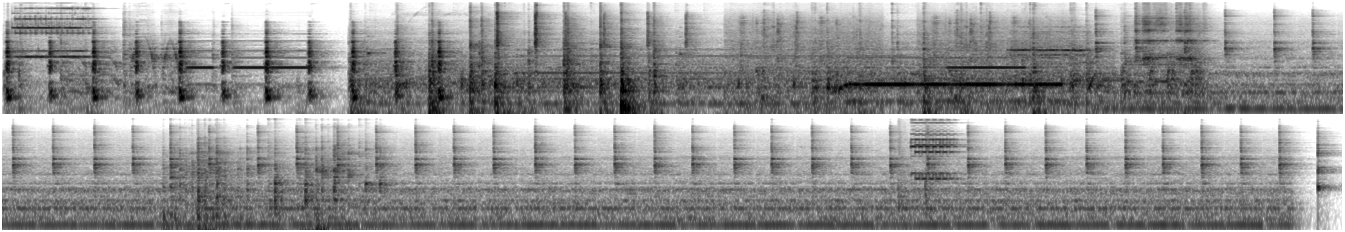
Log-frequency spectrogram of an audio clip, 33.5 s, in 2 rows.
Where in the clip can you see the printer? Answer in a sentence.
The printer can be heard from 0.0 to 15.1 s.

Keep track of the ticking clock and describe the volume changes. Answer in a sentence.
The loudness of the ticking clock goes down.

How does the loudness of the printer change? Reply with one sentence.
The loudness of the printer goes up.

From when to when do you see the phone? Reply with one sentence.
You can hear the phone from 0.1 to 1.1 s, from 12.6 to 13.7 s and from 27.9 to 28.8 s.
